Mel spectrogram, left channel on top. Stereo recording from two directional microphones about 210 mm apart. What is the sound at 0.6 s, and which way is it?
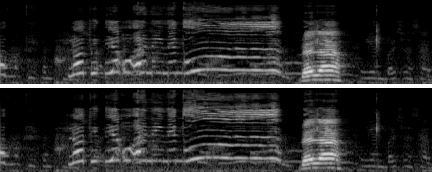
A child's voice, 15° right (ahead or behind).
